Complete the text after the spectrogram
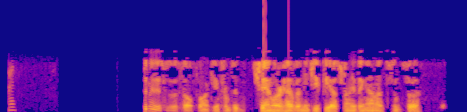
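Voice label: police department dispatch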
